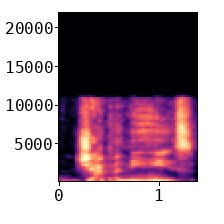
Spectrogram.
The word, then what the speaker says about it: Japanese: You'll also find this pronunciation of the letter E in words like Chinese or Vietnamese or Japanese, okay? ESE, any word with ESE, that ESE is pronounced ease, ease, okay?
